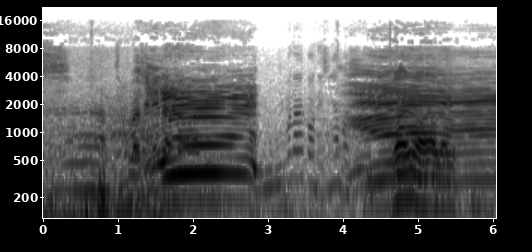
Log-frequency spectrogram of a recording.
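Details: A cow unloaded from a truck lets out a long, loud, steady moo lasting over a second, pauses, then gives a second wavering bellow. Faint knocking sounds in the background.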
